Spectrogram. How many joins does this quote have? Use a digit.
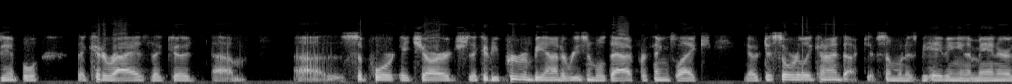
0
